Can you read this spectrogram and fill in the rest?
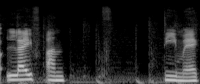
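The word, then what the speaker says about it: Life and Thyme: Y si te gusta leer un poquito más y te cabe la onda, el newsletter del sitio Life and Time, que se escribe T-H-Y-M-E, que tiene novedades internacionales del mundo gastronómico.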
